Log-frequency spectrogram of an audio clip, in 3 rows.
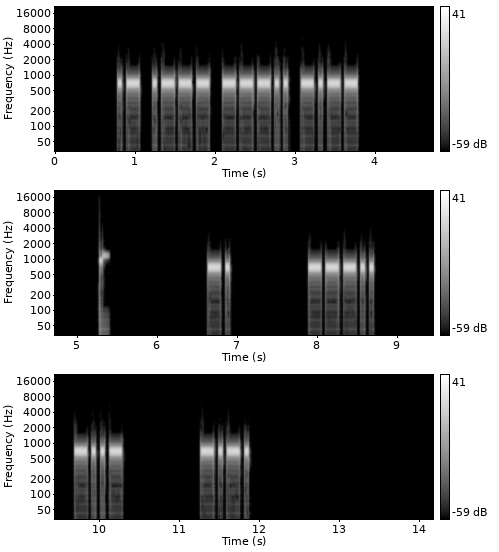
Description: Morse code, heard as a keyed tone, about 22 wpm, spaced as for 11 wpm, 700 Hz. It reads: AJ8Y N8XC
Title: USA Call Signs - 6x Character Spacing - 22wpm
